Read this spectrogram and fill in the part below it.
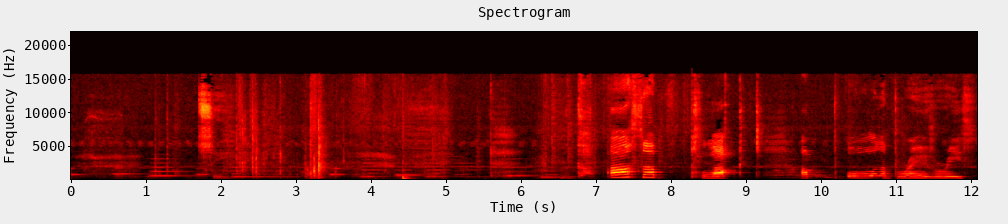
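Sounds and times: soft background music: 0.0s - 12.0s
paper page turning: 2.2s - 3.5s
thump: 4.4s - 4.6s.

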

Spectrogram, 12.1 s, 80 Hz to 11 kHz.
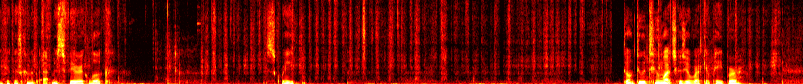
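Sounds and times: brush scrubbing on wet paper: 0.0s - 1.6s, 3.2s - 9.2s, 10.6s - 11.8s.

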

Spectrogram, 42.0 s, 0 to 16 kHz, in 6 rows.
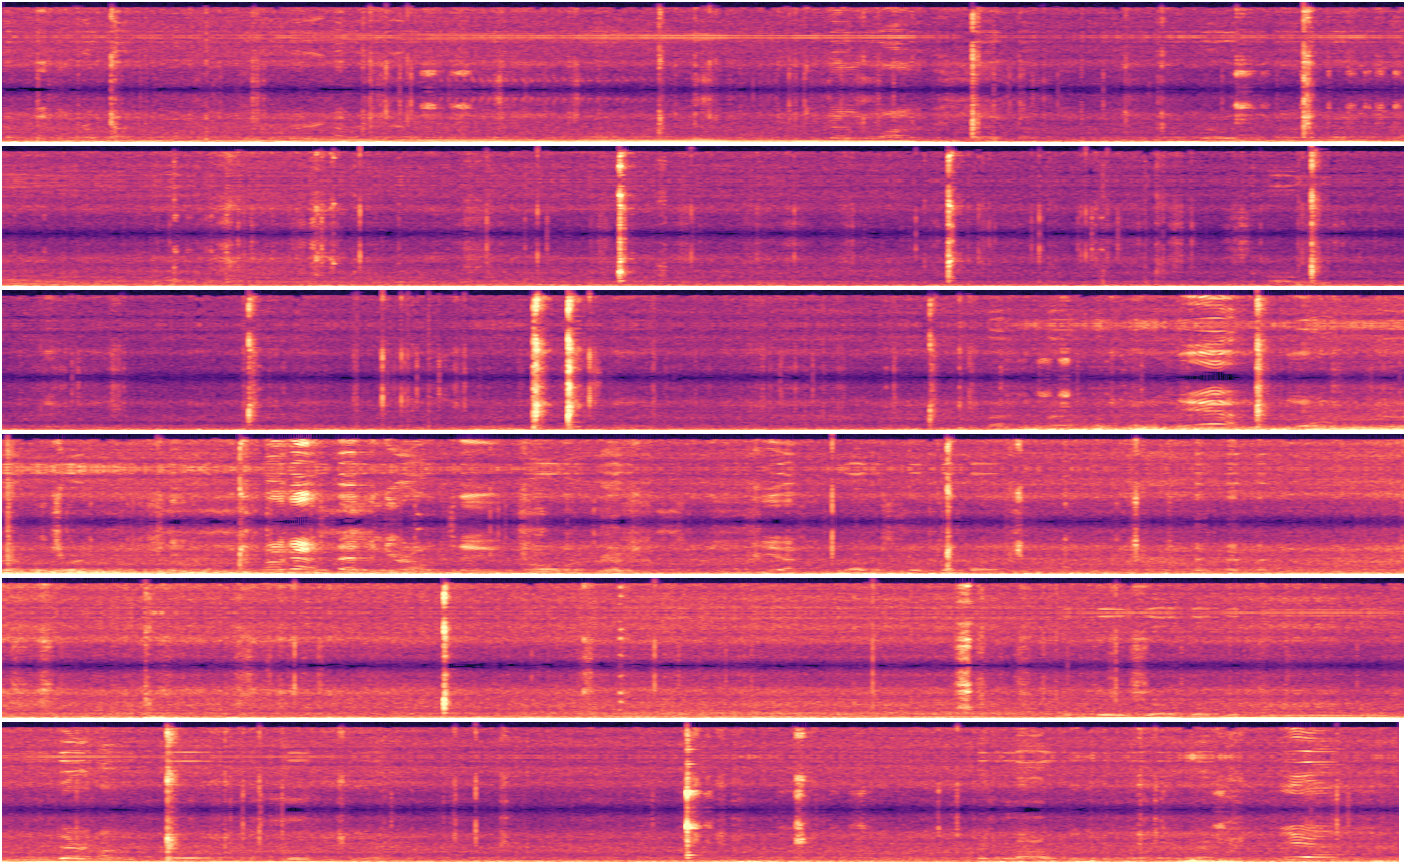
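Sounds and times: steady low rumble: 13.8s - 42.0s.

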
